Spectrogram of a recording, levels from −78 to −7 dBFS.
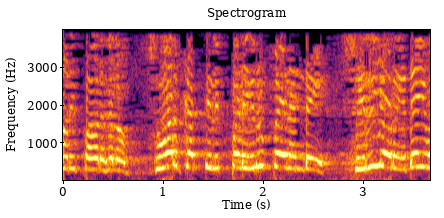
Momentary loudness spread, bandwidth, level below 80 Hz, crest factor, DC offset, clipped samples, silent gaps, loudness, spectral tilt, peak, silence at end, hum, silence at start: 7 LU; 4 kHz; -44 dBFS; 8 dB; under 0.1%; 5%; none; -8 LUFS; -7.5 dB/octave; 0 dBFS; 0 s; none; 0 s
